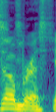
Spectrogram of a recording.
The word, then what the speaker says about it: Zobrist: But I still actually don't know entirely how to pronounce his last name, but I think it's Zobrist. – Zobrist, yeah.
